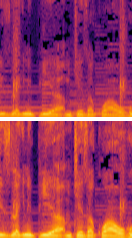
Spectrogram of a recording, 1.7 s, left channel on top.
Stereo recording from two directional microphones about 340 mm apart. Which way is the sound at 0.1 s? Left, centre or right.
Right.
